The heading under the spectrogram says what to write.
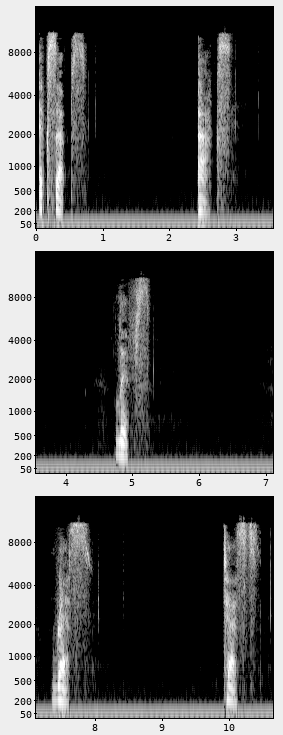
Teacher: in fast speech we leave out the T sound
